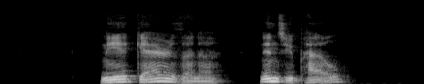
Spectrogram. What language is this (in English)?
Cornish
